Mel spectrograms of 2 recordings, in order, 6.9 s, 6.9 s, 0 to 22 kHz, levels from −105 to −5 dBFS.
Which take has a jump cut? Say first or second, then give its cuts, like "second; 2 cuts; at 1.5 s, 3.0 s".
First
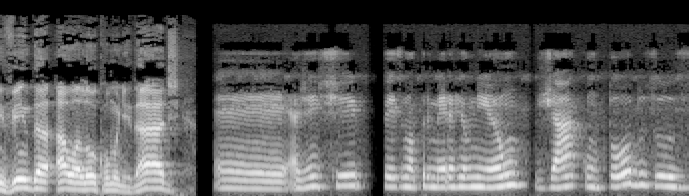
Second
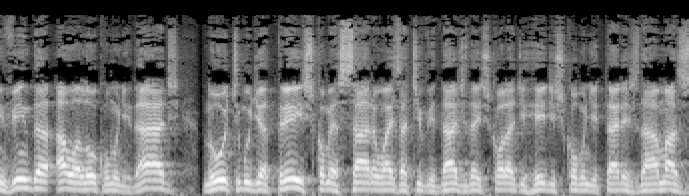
first; 1 cut; at 2.0 s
